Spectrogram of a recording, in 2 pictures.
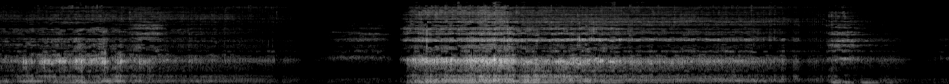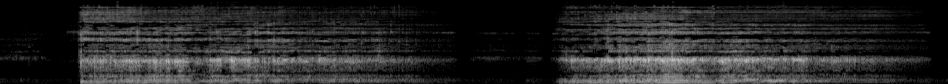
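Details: Person sleeping while sitting in a chair, snoring: four long, harsh, rattling snores, each separated by a quiet pause, with a steady tone running through each one.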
